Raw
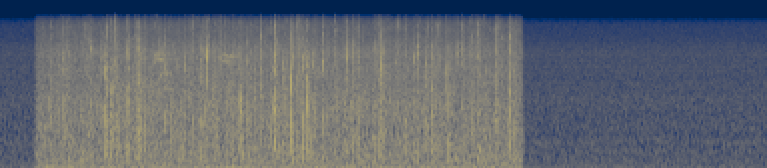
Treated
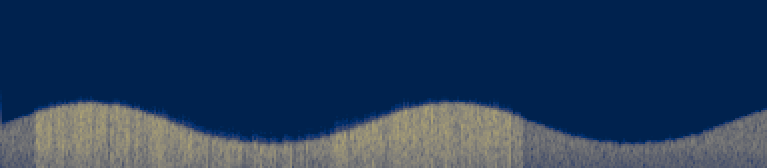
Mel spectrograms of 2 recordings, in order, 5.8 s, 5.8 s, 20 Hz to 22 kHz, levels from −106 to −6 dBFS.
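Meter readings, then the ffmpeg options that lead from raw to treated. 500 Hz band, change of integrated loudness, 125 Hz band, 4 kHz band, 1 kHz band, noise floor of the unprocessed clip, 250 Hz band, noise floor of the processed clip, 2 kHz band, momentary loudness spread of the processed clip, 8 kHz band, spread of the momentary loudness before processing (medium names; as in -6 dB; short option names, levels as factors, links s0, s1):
-1.0 dB, -7.0 dB, -6.5 dB, under -40 dB, +1.5 dB, -60 dBFS, -5.0 dB, -62 dBFS, -7.0 dB, 21 LU, under -40 dB, 6 LU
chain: -af "acompressor=threshold=0.02:ratio=6,lowpass=f=2200:t=q:w=0.5098,lowpass=f=2200:t=q:w=0.6013,lowpass=f=2200:t=q:w=0.9,lowpass=f=2200:t=q:w=2.563,afreqshift=-2600,alimiter=level_in=3.35:limit=0.0631:level=0:latency=1:release=155,volume=0.299,afftfilt=real='re*lt(b*sr/1024,550*pow(1700/550,0.5+0.5*sin(2*PI*0.37*pts/sr)))':imag='im*lt(b*sr/1024,550*pow(1700/550,0.5+0.5*sin(2*PI*0.37*pts/sr)))':win_size=1024:overlap=0.75,volume=4.73"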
